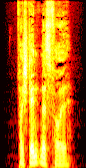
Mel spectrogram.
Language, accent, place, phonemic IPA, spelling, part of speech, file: German, Germany, Berlin, /fɛɐ̯ˈʃtɛntnɪsfɔl/, verständnisvoll, adjective, De-verständnisvoll.ogg
- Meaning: understanding, sympathetic, tolerant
